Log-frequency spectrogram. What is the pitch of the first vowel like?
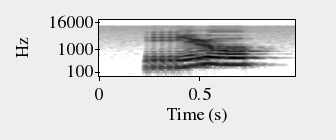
rising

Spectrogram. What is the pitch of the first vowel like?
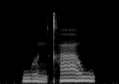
low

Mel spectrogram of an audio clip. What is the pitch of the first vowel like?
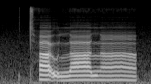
falling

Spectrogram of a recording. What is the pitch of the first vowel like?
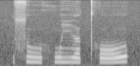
low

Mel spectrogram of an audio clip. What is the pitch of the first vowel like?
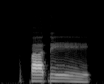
high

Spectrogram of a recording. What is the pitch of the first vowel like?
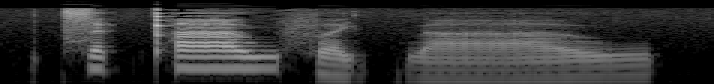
high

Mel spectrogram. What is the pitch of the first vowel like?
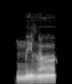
low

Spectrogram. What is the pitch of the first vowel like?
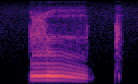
falling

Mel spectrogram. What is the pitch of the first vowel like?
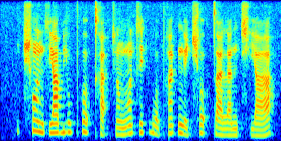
falling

